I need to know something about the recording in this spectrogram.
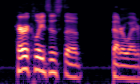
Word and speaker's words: Heracles: kind of just like hercules but it's actually heracles heracles is the better way to pronouncing that actually it's the okay it's the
